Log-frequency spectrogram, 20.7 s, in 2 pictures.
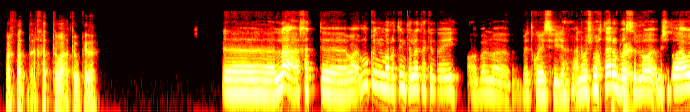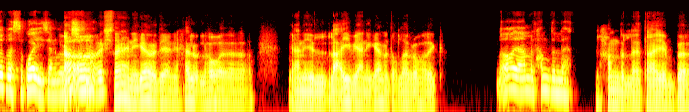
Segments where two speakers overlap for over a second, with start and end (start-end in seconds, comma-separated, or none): none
